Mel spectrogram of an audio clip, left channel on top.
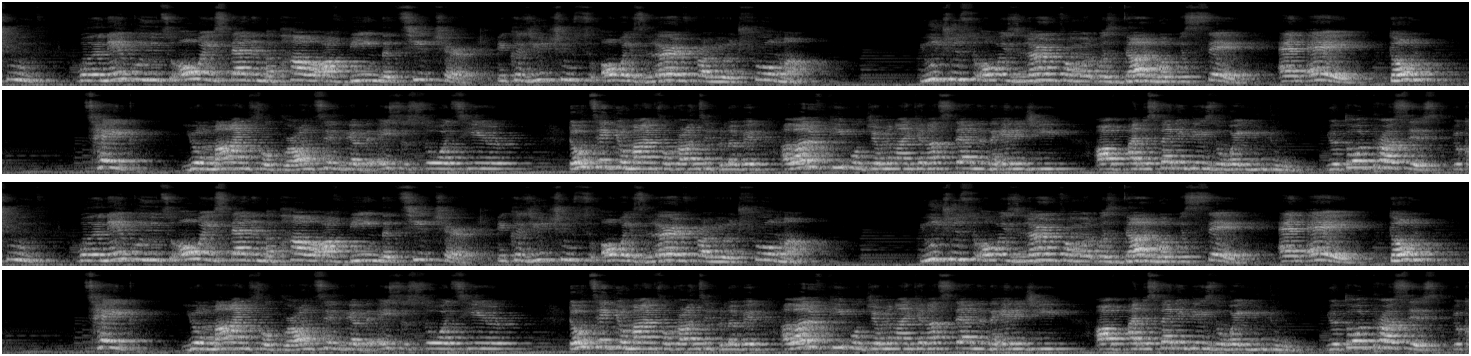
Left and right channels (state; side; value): identical; both; correlation 1.00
